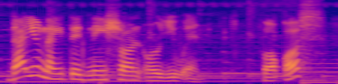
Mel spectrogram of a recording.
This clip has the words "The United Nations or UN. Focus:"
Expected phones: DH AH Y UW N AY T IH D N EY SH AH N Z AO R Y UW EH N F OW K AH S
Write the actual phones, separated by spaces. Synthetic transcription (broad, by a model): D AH Y UW N AY T IH D N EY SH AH N AO R Y UW EH N F OW K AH S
